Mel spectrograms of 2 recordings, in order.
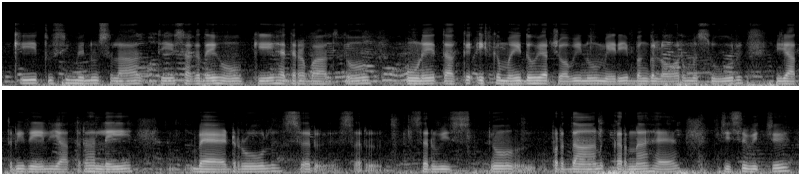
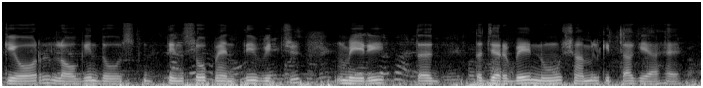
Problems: continuous background conversations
